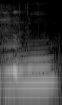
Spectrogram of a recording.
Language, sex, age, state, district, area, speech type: Goan Konkani, female, 45-60, Goa, Murmgao, urban, spontaneous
